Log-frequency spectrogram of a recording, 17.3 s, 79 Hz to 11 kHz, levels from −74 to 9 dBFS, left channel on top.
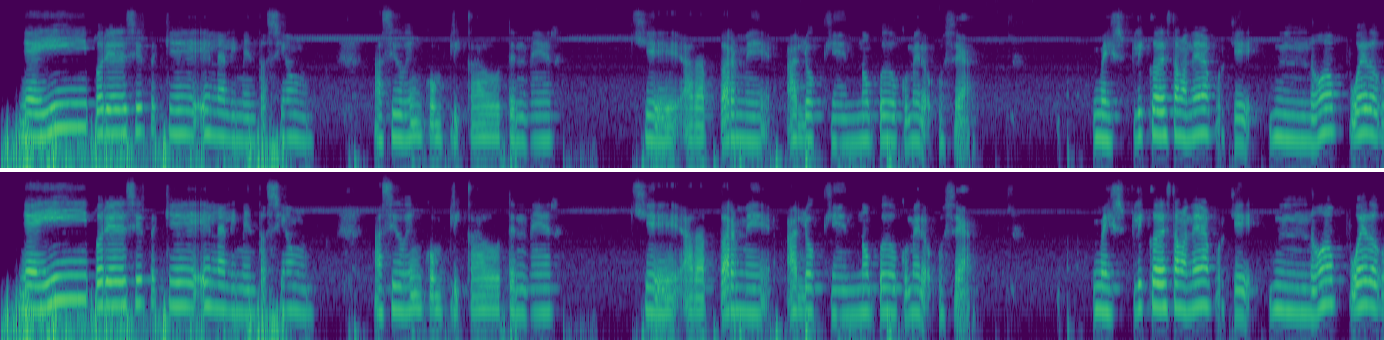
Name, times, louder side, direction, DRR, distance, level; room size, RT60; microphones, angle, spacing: voice 1, 0.0-3.9 4.2-7.0 7.9-12.1 12.6-12.7 13.7-17.3, right 1 dB, 15° right, 10 dB, 1.0 m, -22 dB
Cricket, 1.2-16.8, left 4 dB, 55° left, 7.4 m, -48 dB
19.5 x 8.5 x 7.7 m, 0.43 s
head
